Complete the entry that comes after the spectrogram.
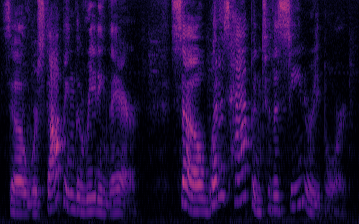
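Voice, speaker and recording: A woman's voice: fairly low pitch, sing-song, unhurried. A woman teacher reading a novel aloud to a class, explaining as she goes and checking understanding with questions. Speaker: English teacher. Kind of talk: dramatic classroom read-aloud with questions to students.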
